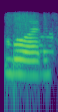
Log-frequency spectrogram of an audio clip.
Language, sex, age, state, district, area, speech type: Marathi, female, 18-30, Maharashtra, Nagpur, urban, conversation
